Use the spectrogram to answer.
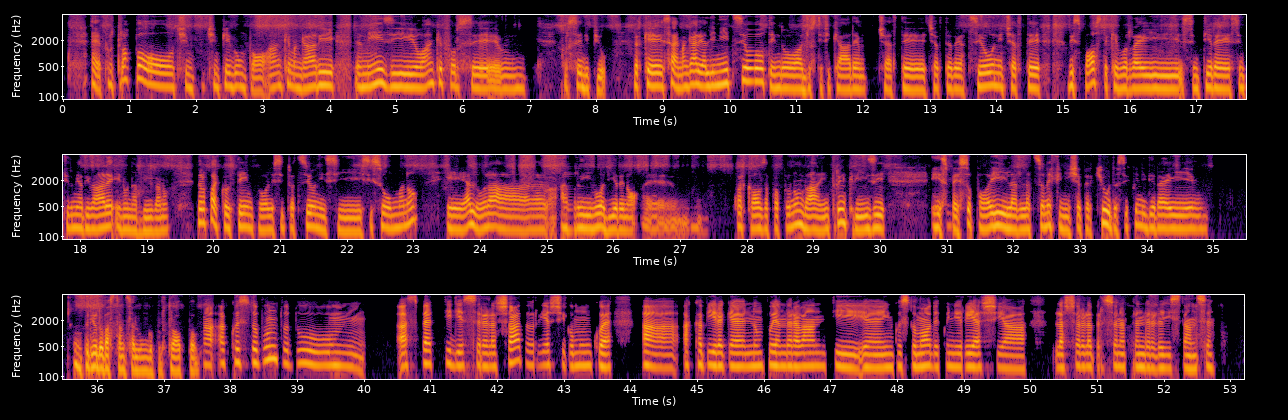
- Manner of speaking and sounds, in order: tapping; drawn out: "allora"; distorted speech; "proprio" said as "popio"; static
- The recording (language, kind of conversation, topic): Italian, advice, Perché mi capita di scegliere ripetutamente partner emotivamente indisponibili?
